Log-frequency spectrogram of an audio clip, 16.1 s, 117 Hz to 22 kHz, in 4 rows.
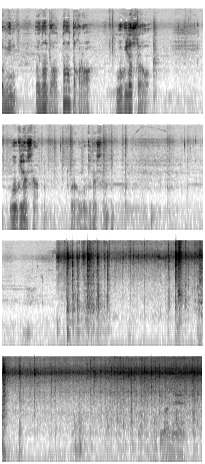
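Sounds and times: clams sizzling in a frying pan: 9.0s - 16.0s
shells clattering against pan: 9.1s - 10.3s.

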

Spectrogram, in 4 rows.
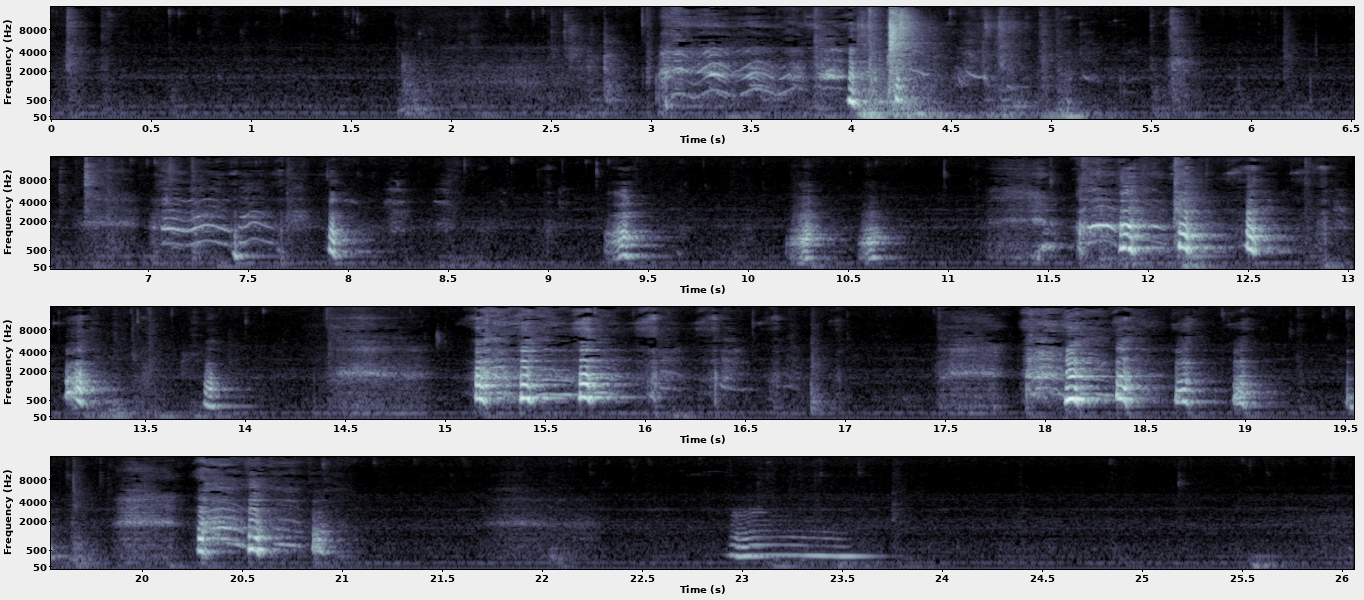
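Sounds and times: person laughing: 3.0s - 5.4s, 7.0s - 10.8s, 11.4s - 14.1s, 15.1s - 17.1s, 17.8s - 19.2s.

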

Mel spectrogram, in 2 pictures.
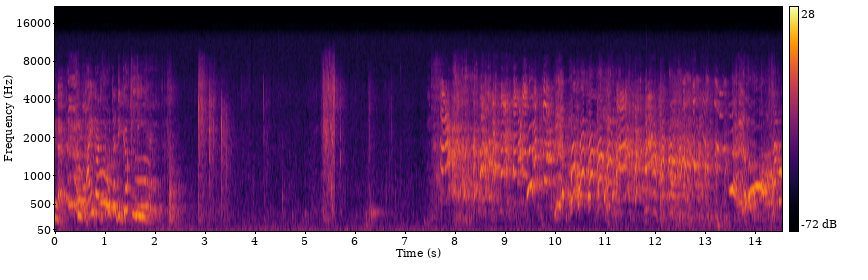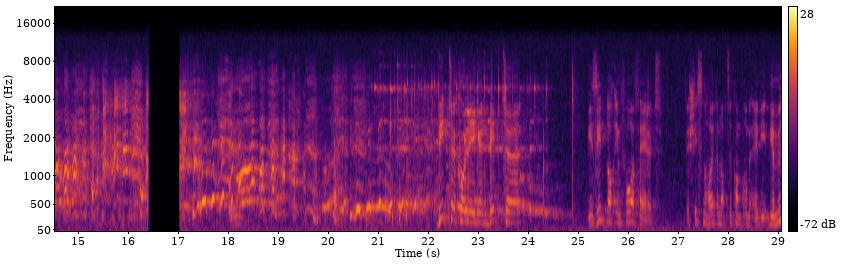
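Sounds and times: group of people laughing: 7.5s - 16.4s, 17.0s - 22.1s.

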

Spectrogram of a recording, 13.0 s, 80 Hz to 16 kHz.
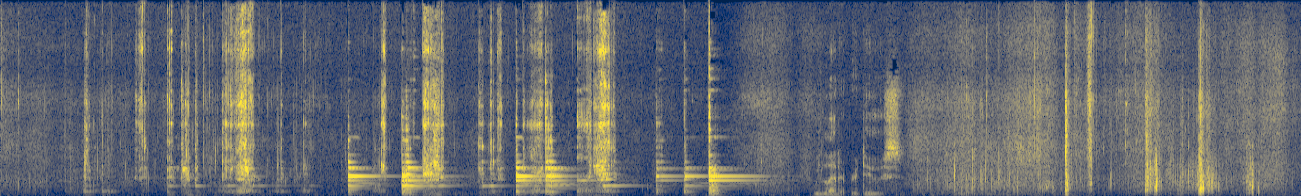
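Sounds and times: metal utensil scraping a pan: 0.7s - 7.8s
utensil clinking on pan: 0.8s - 7.8s.

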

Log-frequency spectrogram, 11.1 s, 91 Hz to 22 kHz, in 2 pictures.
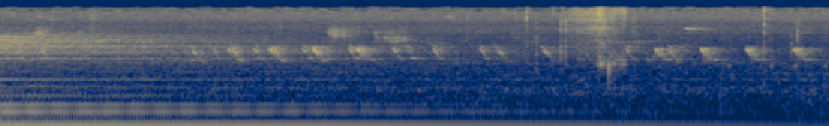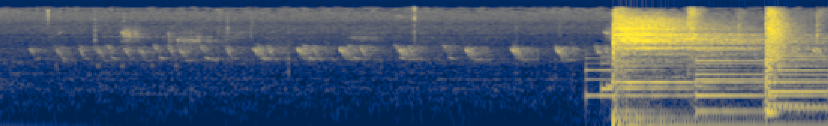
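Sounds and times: bird chirping: 0.0s - 11.0s
background music: 9.4s - 11.0s.

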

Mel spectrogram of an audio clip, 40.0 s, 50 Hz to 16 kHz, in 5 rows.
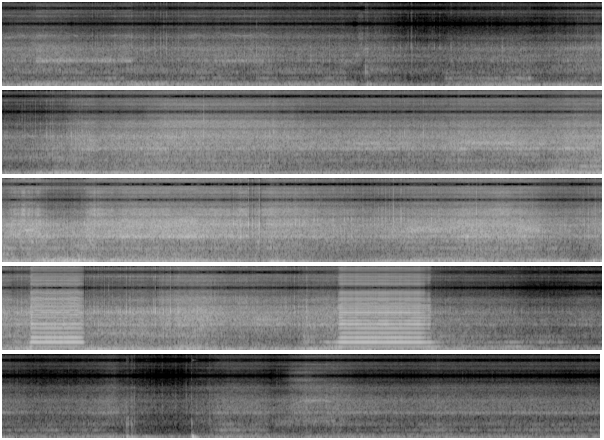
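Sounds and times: horn toots: 24.2s - 25.3s, 28.0s - 31.4s.

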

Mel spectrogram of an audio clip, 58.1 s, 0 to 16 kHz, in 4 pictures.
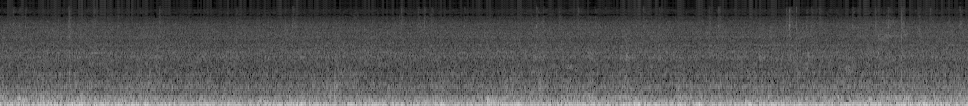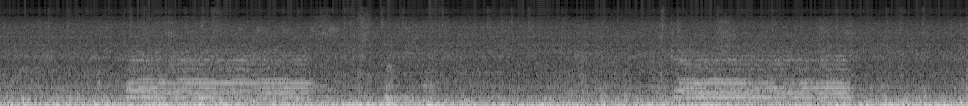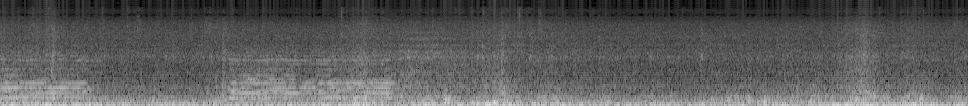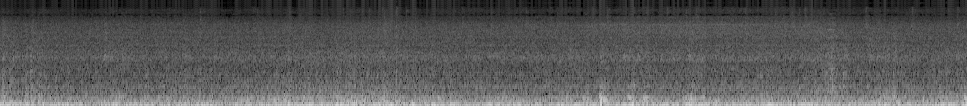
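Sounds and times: train rumbling on rails: 0.0s - 58.0s
train horn blasts: 16.4s - 19.5s, 24.6s - 27.4s, 29.0s - 30.6s, 32.4s - 35.4s.

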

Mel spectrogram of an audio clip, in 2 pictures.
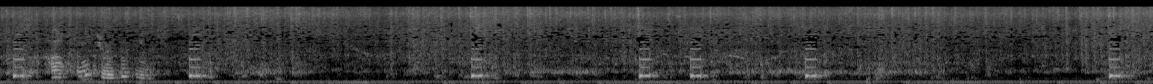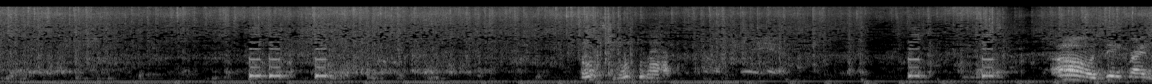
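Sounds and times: short beeps: 0.0s - 0.6s, 1.8s - 2.2s, 4.7s - 5.0s, 6.4s - 7.2s, 8.0s - 8.4s, 11.0s - 11.4s, 14.0s - 15.0s, 20.6s - 21.6s
slot cars whirring: 0.0s - 23.0s.

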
